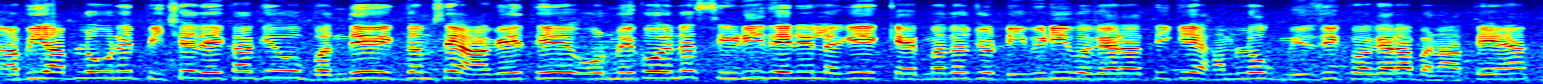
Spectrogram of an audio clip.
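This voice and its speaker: An Indian man in his thirties talks chattily to a camera held at arm's length, his voice sitting fairly high. Clear traffic and street noise run behind him out in the city. He mixes English phrases into an easy travel-vlog ramble. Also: a bit bright. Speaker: travel vlogger. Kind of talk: casual vlog narration to camera. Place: busy city street and subway station outdoors. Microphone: handheld camera at arm's length.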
